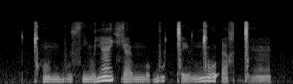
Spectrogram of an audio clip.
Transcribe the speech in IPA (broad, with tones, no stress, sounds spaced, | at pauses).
ǀʰ õ˩ n b u˩ s ĩ˩ ʊ̯ j æ̃˥ ç æ˩ ʊ̯ ŋ o˩ ɡ u˥ ǀ e˩ ʊ̯ ŋ͡ǀ o˥ ʔ æ˩ χ ɡ͡ǀ æ̃˩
